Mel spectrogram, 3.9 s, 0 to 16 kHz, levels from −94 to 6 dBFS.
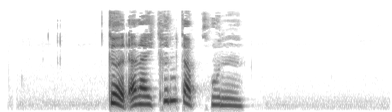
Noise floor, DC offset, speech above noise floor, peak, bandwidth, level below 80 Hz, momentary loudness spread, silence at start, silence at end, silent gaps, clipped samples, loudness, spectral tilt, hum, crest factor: -75 dBFS; under 0.1%; 55 dB; -4 dBFS; 11.5 kHz; -80 dBFS; 15 LU; 1.1 s; 1.5 s; none; under 0.1%; -21 LUFS; -3.5 dB/octave; none; 20 dB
